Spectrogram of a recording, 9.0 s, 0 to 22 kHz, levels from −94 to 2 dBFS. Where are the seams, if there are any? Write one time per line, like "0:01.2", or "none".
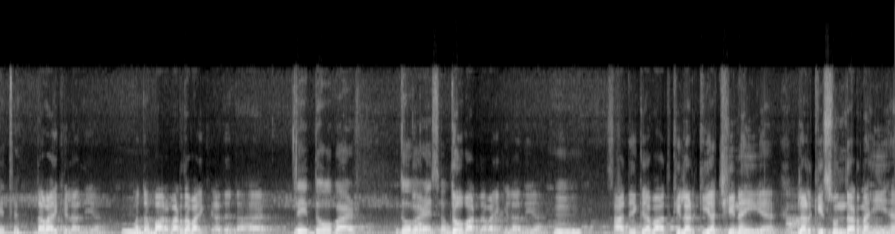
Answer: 0:06.1

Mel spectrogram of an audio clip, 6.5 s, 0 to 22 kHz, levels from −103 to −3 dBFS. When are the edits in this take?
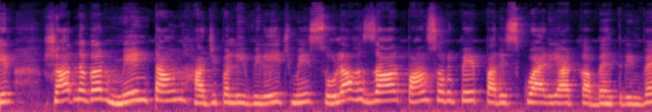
none

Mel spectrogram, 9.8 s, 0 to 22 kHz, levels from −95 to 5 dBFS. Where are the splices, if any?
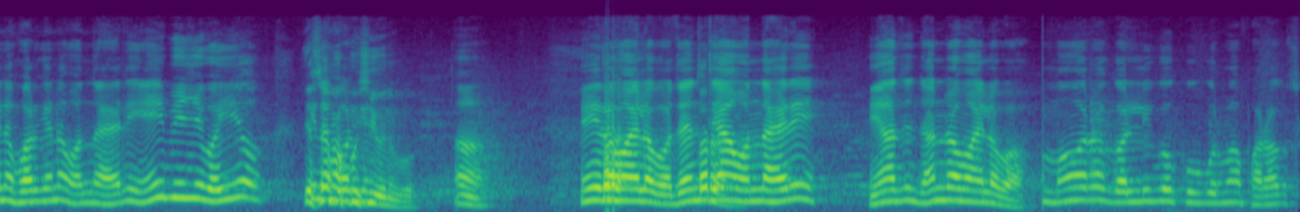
0:07.8

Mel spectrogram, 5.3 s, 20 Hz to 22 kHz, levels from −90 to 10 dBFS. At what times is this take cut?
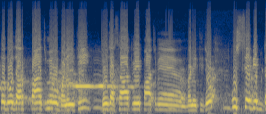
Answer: none

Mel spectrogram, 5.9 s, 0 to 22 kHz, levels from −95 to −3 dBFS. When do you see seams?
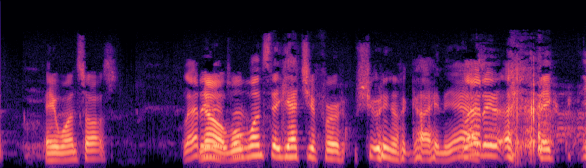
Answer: none

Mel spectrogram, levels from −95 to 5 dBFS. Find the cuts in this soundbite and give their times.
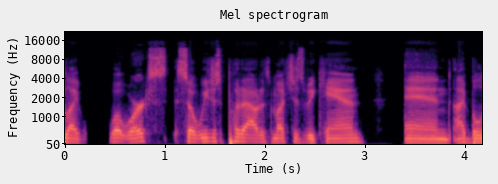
none

